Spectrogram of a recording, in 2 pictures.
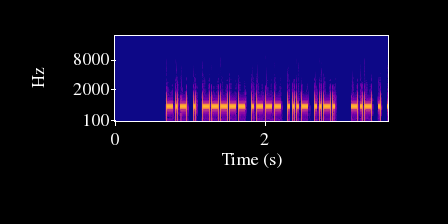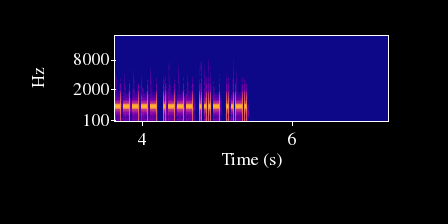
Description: Morse code, heard as a keyed tone, about 37 wpm, 700 Hz. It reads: KE0JVF KE0JVF
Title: USA Call Signs Repeated 2x 40wpm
